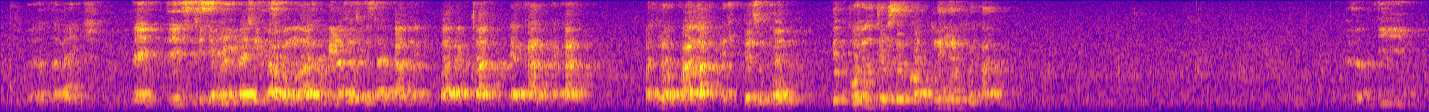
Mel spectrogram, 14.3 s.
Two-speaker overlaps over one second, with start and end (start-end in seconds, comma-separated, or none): 1.9-4.0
